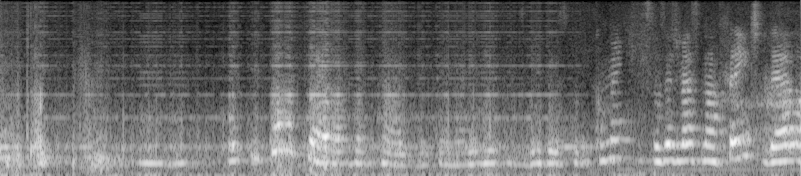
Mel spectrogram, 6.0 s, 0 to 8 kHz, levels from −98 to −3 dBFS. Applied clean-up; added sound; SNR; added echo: neural separator model SepFormer DNS4.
